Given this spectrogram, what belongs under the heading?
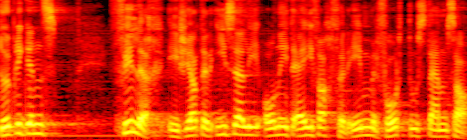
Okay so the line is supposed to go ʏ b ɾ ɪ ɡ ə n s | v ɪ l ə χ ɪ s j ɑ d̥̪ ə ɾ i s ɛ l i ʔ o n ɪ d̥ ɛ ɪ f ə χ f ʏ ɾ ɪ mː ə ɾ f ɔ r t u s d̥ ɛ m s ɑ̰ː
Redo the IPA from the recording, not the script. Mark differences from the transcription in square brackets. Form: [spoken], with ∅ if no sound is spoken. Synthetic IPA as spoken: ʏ b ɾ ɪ ɡ ə n s | [f] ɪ l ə χ ɪ [ʃ] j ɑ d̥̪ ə ɾ i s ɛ l i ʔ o n ɪ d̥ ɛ ɪ f [ɑ] χ f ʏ ɾ ɪ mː ə ɾ f ɔ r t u s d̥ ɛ m s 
